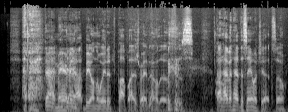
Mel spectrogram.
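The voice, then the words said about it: Impression of Gabe Hughes. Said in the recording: “tried to do his best Gabe Hughes impression ... imitation of Gabe Hughes”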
